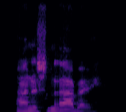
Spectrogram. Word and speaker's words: Anishinaabe: My wife, I've learned, her family's from the Ishpeming area, and her ancestry, I think, is Anishinaabe. Am I saying that correctly? – Anishinaabe. – Anishinaabe. – Yeah, it's Anishinaabe. Yeah, Anishinaabe.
